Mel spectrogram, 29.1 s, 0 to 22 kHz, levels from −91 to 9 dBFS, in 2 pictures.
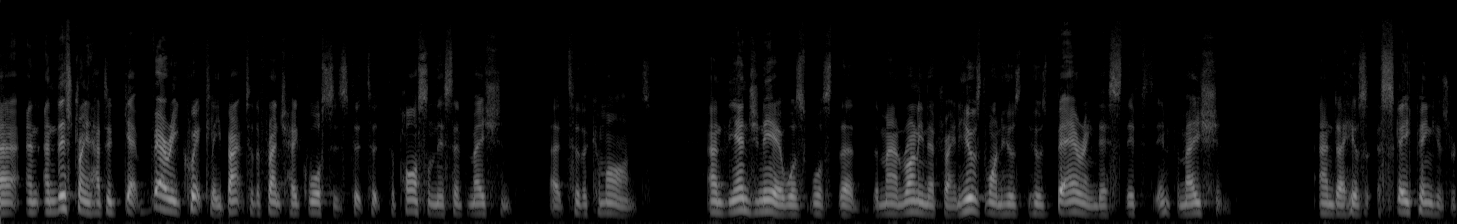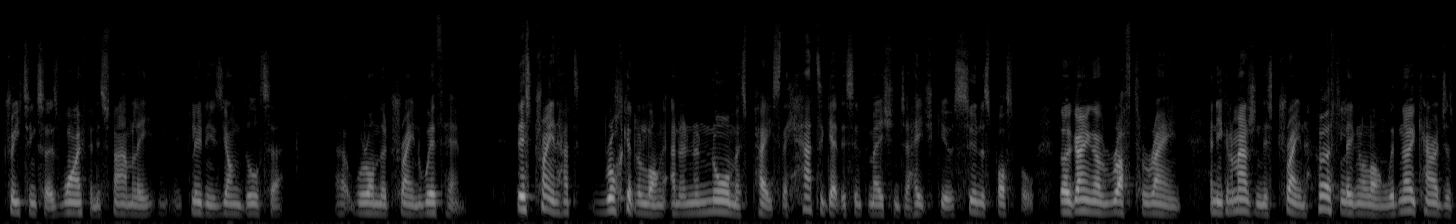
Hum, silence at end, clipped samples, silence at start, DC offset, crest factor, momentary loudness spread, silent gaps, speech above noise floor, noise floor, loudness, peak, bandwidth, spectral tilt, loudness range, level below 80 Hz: none; 0.05 s; under 0.1%; 0 s; under 0.1%; 24 dB; 15 LU; none; 41 dB; -86 dBFS; -45 LUFS; -22 dBFS; 16 kHz; -4.5 dB/octave; 7 LU; under -90 dBFS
